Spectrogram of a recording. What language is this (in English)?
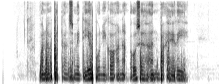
Javanese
